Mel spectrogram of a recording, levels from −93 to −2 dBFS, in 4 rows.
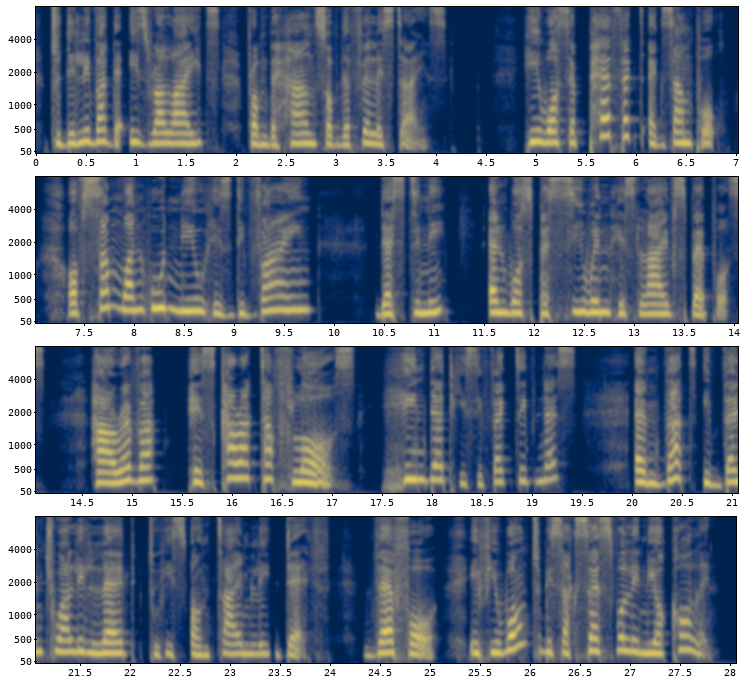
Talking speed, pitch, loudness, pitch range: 115 wpm, 225 Hz, -21 LUFS, 200-260 Hz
